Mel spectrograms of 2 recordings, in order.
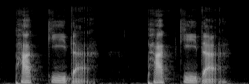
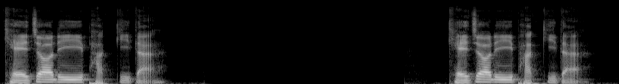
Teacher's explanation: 계절이 바뀌다. And in terms of pronunciation, the we vowel in 귀 weakens, and this is pronounced 바뀌다, 바뀌다.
